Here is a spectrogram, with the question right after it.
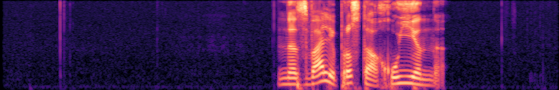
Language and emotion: Russian, angry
